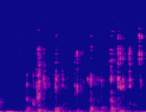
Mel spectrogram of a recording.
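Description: Faint computer keyboard keystrokes: a few scattered, soft key clicks as a word is typed.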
